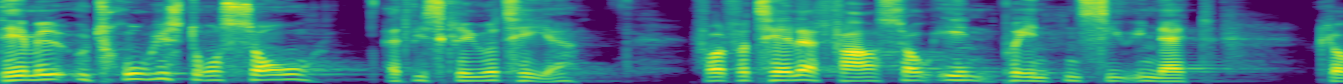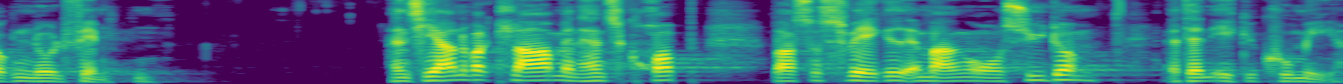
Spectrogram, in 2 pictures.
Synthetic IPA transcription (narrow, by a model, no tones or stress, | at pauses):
d̥æɐme̝ð̞ˠut͡sʰʁo̝̰ːlisd̥o̝ɐ̰sɒʊ̰ | æd̥ʋisɡ̥ʁiʊɐt͡sʰe̝ɐ | fɒ̽æd̥fɒ̽t͡sʰeləæd̥fɑ̈ːsɒʊ̰ʔe̝n̰pʰɒ̽e̝nd̥nsiʊ̰ʔinæd̥ | kʰlɒ̽ɡ̥n̩ːɔ̽lfemd̥n̩ | hænsjæɐnɐʋɑ̈kʰlɑ̰̈ːmenɦænskʰʁɒ̽b̥ʋɑ̈sɒ̽sʋeɡ̥ð̩ˠæmɑ̈ŋəɒ̰ːsːyːd̥ɒ̽m̰ | ʔædhene̝ɡ̥əkʰume̝̰ːɐ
